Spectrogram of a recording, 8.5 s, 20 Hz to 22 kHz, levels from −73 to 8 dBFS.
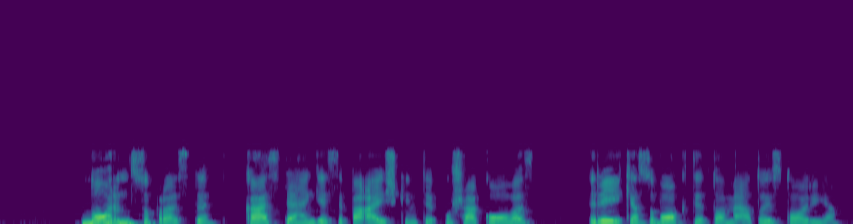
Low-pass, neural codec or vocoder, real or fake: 7.2 kHz; none; real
